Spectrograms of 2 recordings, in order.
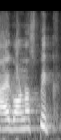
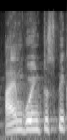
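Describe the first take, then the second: First: Going to is reduced into one contracted word. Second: Going to is said in full as two words. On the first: "गोइंग टूला direct गॉना करून दिला" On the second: "असं आपण full म्हणणार"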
